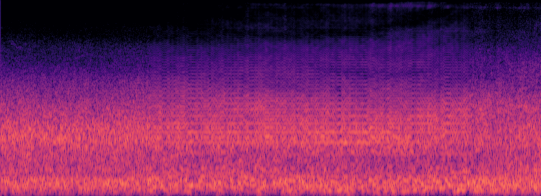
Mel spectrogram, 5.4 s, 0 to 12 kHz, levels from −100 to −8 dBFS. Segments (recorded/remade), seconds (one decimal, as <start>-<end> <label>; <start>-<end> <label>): 0.0-1.5 recorded; 1.5-4.7 remade; 4.7-5.4 recorded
